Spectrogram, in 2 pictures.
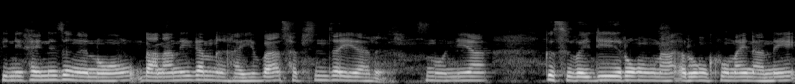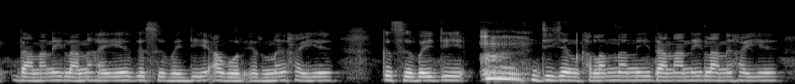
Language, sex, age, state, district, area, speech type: Bodo, female, 30-45, Assam, Udalguri, urban, spontaneous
